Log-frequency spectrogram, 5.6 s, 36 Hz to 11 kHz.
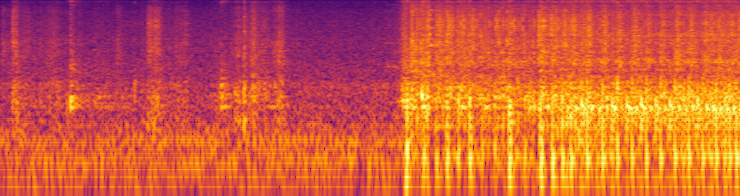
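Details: Mid-1950s Clinton 3 hp engine driving a belt-driven 110 V 60-cycle AC generator, cold start: a few pull-cord clatters, then it catches on one pull and settles into a brisk, even beat; healthy start.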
